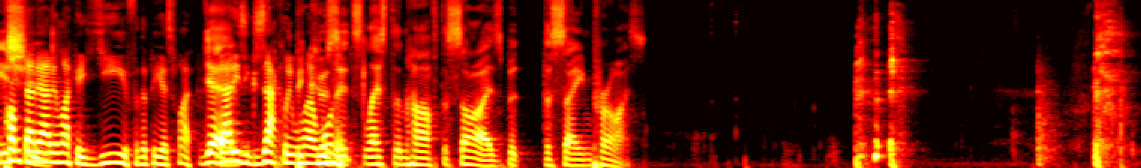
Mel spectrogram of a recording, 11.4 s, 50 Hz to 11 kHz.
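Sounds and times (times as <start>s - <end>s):
speech: 0.0s - 6.5s
person coughing harshly: 8.6s - 9.3s, 10.9s - 11.3s.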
